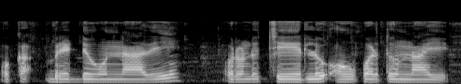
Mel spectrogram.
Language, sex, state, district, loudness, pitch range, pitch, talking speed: Telugu, male, Telangana, Mahabubabad, -16 LUFS, 120-125 Hz, 120 Hz, 80 wpm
